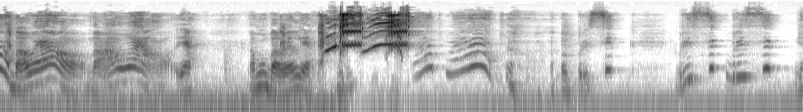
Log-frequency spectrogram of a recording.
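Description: A sun conure chatters high-pitched, speech-like words, broken by a shrill, piercing screech.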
